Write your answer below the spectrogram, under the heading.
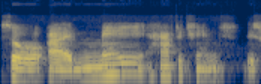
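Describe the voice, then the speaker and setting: A man speaks with a non-native accent and ordinary pitch variation. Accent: foreign. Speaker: university instructor. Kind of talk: course overview lecture. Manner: halting, many fillers.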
